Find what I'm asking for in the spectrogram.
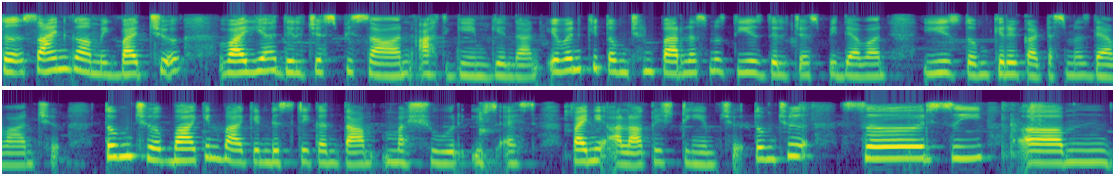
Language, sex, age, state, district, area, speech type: Kashmiri, female, 18-30, Jammu and Kashmir, Baramulla, rural, spontaneous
